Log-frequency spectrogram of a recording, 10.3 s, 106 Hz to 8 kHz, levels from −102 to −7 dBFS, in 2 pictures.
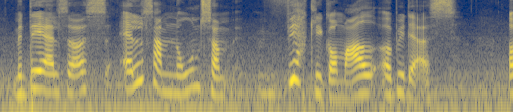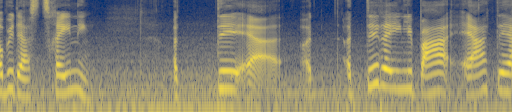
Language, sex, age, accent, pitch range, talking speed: Danish, female, 30-49, native, 185-255 Hz, 170 wpm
